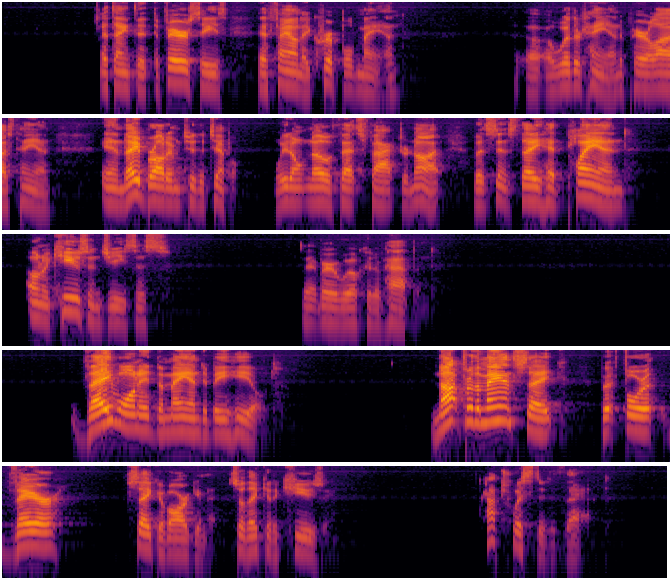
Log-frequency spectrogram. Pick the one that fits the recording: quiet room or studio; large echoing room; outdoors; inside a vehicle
large echoing room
